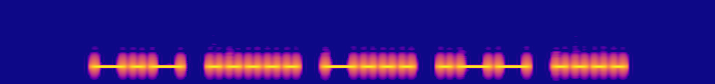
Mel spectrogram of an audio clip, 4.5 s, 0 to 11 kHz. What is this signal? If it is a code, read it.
Morse code, heard as a keyed tone, about 21 wpm, 700 Hz. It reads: K5BWH
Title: USA Call Signs - 5 Characters - Repeated 2x - 20wpm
